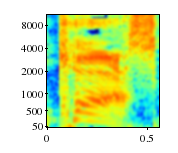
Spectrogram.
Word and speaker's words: Cass: Kelly Cass. Kelly C-A-S-S. It's like ass, but with a C.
